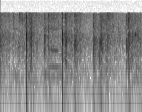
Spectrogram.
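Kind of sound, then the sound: crowd, audience clapping hands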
